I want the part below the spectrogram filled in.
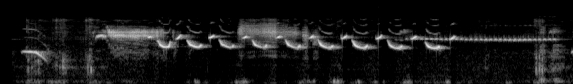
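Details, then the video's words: Sooty-headed bulbul singing vigorously in a 'dor ngentrok' style: a fast series of bright, downward-curling whistled notes, about three per second, then a long, steady high whistle near the end. "burung sirfu gacor dor ngentrok"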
